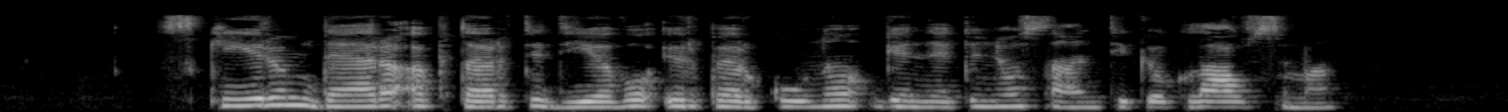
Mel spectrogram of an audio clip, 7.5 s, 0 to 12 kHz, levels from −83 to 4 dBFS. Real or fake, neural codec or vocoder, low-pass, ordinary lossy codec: real; none; 7.2 kHz; AAC, 32 kbps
